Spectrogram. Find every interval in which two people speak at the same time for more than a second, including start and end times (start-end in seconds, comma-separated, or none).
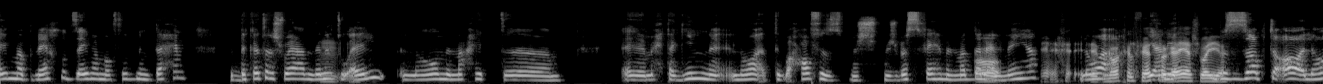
10.8-12.4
